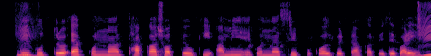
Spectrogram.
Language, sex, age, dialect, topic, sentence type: Bengali, female, <18, Jharkhandi, banking, question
